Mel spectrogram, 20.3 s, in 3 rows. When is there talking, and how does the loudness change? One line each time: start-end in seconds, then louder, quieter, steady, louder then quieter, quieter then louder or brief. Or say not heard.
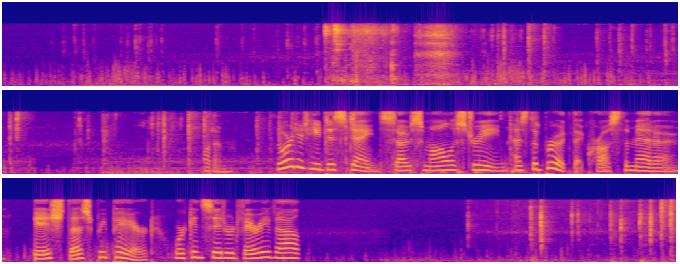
8.8-16.5 steady.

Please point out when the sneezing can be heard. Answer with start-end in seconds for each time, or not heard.
3.2-4.8.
